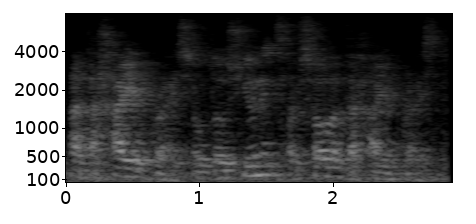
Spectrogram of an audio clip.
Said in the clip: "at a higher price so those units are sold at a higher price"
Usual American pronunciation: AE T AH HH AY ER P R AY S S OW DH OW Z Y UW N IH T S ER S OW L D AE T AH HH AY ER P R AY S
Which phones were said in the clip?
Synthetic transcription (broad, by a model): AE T AH HH AY ER P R AY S S OW DH OW Z Y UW N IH T S ER S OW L AH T AH HH AY ER P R AY S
